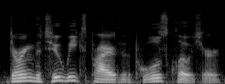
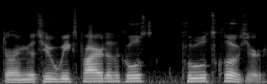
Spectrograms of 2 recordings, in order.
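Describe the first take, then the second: First: It is read in the speaker's ordinary voice. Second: It is read in an altered, put-on voice.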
